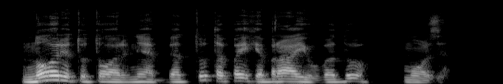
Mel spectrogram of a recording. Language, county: Lithuanian, Kaunas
